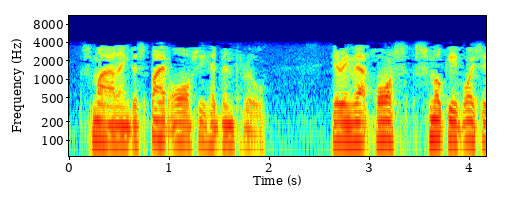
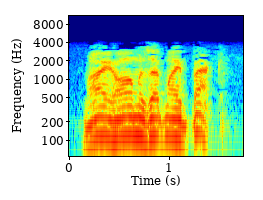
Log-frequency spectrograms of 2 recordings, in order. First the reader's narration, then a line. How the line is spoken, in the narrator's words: he said gruffly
